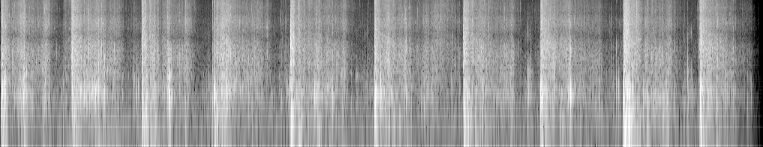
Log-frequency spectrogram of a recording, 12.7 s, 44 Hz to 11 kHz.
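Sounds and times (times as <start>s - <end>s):
soft sole dress shoe footsteps walking on leaves and twig debris: 0.0s - 12.6s.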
